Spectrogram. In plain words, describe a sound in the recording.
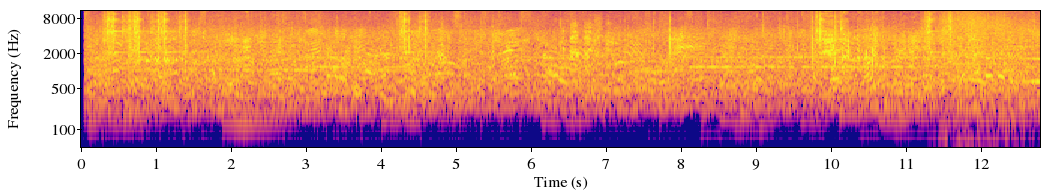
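A roller coaster train clatters along its track.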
